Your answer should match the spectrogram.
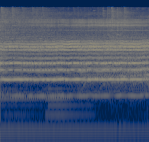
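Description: A woman singer holds one long, steady high note into a stage microphone after sliding up into it, over a low sustained backing chord from the band.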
